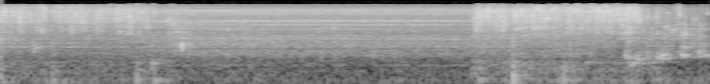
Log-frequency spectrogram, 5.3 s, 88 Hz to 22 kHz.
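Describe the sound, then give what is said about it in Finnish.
Water runs steadily in a loud rushing stream that stops briefly and then pours again in a second burst: two glassfuls of water added on top of a third of vinegar to descale a coffee maker. No voices. “Ja sitten 2 lasillista vettä sitten siihen päälle.”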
